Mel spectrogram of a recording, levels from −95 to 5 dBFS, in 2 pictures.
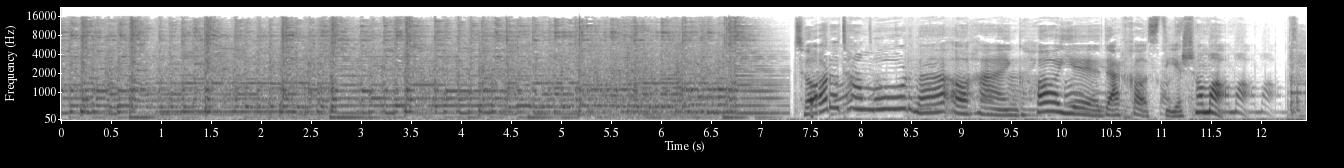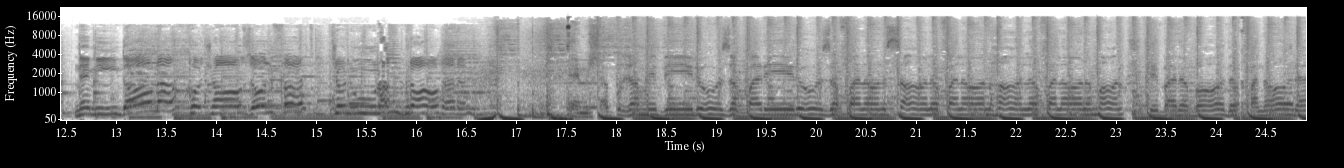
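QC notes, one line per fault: Throughout: Wi-Fi interference. A steady ticking at roughly ten per second, matching a 102.4 ms beacon interval, sits well below the programme, on the order of 35 dB down. A nearby Wi-Fi radio's periodic beacon transmissions are being picked up by the audio circuitry and rectified into the signal path. Each beacon produces a brief click, and the regular spacing gives the interference its clock-like character.
1.77–1.80 s, 7.49–7.58 s, 15.61–15.73 s, 17.50–17.55 s, 20.31–20.35 s, 24.22–24.27 s: corrupt frame decoded. Six short glitches of energy land at frequencies unrelated to the surrounding audio. Damaged compressed frames were decoded and played rather than concealed, so wrong gains and misread spectral codes produced spurious content. The 1.77 s event is a single frame and comparatively quiet. The runs at 7.49 s and 15.61 s span several frames and are loud, peaking around -10 dBFS. 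The remaining three cover a couple of frames each.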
